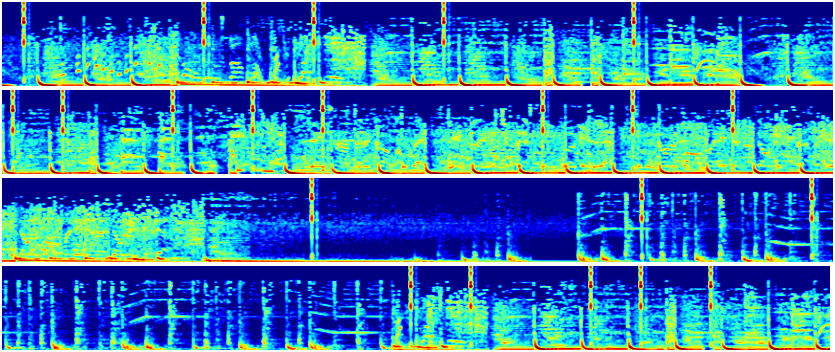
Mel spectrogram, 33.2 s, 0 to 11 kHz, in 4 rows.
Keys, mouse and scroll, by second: 0.0-1.1 right drag, 1.9 click, 7.7 ctrl+z, 8.3 click, 12.8 ctrl+g, 13.5 click, 16.2-17.4 drag, 18.5 ctrl+x, 19.5 click, 20.5 ctrl+f, 28.8-33.2 drag.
